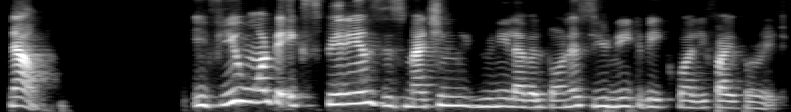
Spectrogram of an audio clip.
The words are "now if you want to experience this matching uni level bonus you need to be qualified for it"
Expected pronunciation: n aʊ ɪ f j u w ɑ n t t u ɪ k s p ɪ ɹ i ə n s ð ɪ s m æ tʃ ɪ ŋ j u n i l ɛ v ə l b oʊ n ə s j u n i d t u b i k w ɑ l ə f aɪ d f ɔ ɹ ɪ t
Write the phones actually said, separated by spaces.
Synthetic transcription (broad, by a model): n aʊ ɪ f j u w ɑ n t t u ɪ k s p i ɹ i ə n s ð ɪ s m æ tʃ ɪ ŋ j u n i l ɛ v ə l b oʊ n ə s j u n i d t u b i k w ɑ l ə f aɪ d f ɔ ɹ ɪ t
